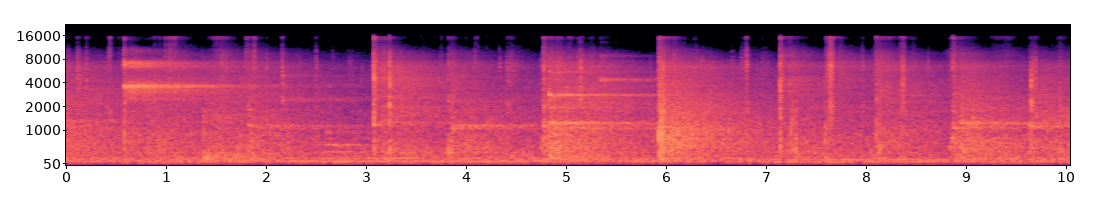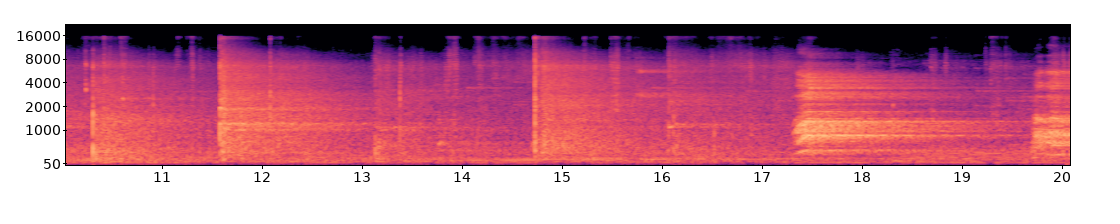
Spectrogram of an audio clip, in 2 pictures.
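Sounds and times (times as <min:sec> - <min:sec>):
rackets hitting shuttlecock: 0:03.0 - 0:14.0, 0:14.6 - 0:17.2.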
